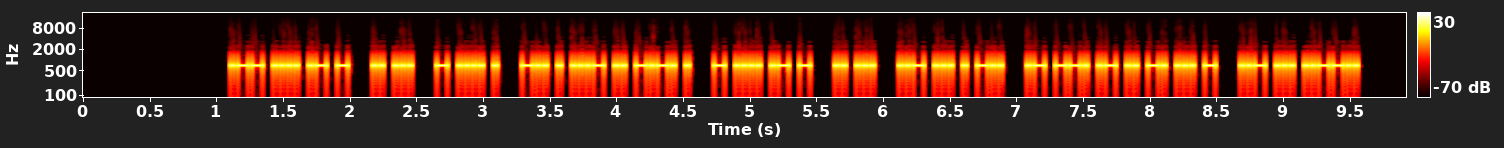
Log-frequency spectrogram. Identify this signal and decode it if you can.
Morse code, heard as a keyed tone, about 44 wpm, 700 Hz. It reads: WHAT IS THE DEVICE THAT IS USED AGAINST US?
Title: Sentences from Top 1500 Words 45wpm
